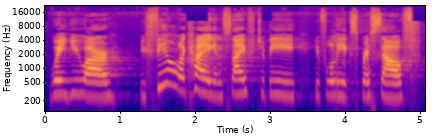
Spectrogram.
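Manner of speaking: normal talking voice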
